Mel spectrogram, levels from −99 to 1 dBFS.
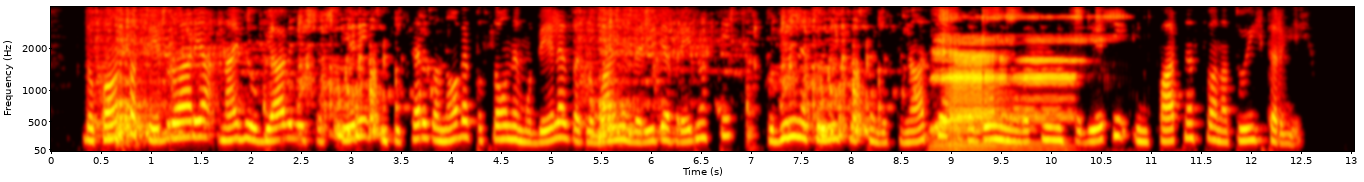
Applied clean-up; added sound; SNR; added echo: classical method Wiener filter.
